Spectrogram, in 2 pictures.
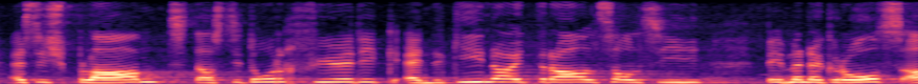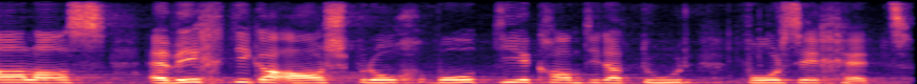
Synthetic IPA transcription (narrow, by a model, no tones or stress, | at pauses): əsɪʃplaːntd̥ɑsd̥iːdʊɾχfyːəɾiɡ̥ɛnɛɾɡiːnɔʏtɾɑːlsɔlsiː | b̥ɪmənəɡɾoːsɑːlɑs | ʔəvɪχtɪɡəʔɑːʃpɾʊχʋoːd̥iəkʰɑndidɑtuːɾ | foːɾsɪχhɛt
